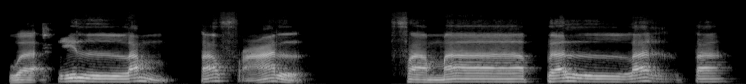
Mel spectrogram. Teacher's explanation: Mim fathah alif mat tobi'i panjang 2 harokat. Lamnya dibaca double, ada tasdidnya, ditekan dan ditahan biar tampak doublenya. Ghain sukun bukan kolkola, jangan dipantulkan, jangan dibaca balagta, ya, jangan dibaca gitu.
